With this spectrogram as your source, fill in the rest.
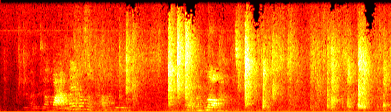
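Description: A young woman calls out loudly.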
